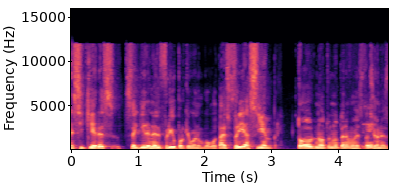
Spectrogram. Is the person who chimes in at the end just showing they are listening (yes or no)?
yes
